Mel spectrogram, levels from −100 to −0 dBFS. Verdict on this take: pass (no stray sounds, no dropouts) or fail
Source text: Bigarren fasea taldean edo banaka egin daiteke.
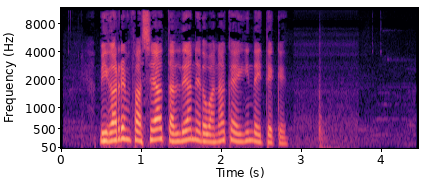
fail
